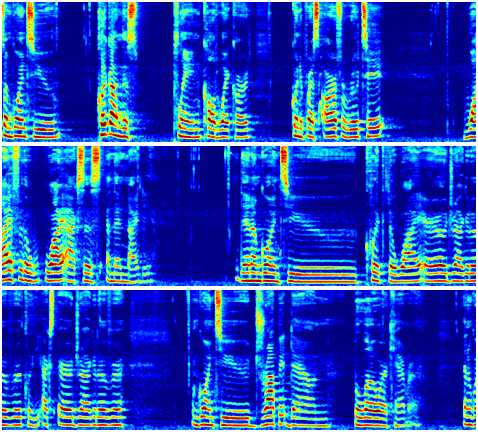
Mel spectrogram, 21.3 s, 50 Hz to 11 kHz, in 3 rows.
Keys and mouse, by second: 0.7 click, 1.2 click, 4.6 r, 11.5-12.7 drag, 14.5-15.7 drag, 18.0-19.9 drag.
